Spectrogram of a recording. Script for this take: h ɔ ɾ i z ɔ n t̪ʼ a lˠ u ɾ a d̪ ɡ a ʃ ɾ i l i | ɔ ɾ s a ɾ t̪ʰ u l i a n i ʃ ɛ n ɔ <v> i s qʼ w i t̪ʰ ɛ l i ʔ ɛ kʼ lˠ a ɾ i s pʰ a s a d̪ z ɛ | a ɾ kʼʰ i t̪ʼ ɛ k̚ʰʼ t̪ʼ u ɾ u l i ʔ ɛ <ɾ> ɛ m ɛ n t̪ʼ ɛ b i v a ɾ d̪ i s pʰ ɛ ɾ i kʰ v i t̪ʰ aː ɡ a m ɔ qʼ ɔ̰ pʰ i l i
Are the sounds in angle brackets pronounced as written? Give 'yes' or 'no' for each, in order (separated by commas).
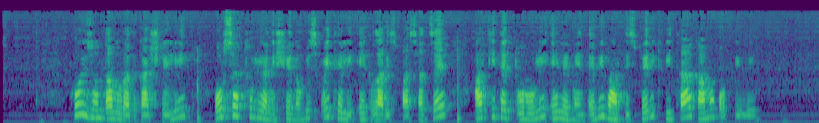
no, no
